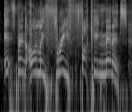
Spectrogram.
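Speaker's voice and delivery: slow, high-pitched exasperated yell. Real, not acted. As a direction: yell it out, stretching the words. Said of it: "I'm yelling at twelve fifty-three".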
